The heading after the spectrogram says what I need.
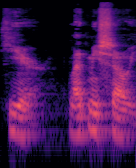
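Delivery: whispering. Introducing a noise-activated effect on video, the host whispers. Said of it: "I'm whispering".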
